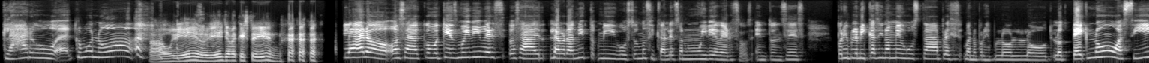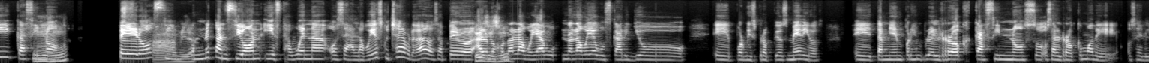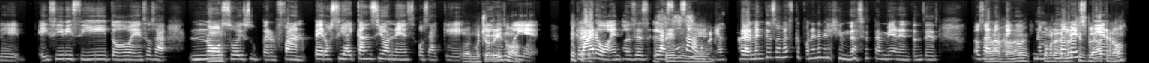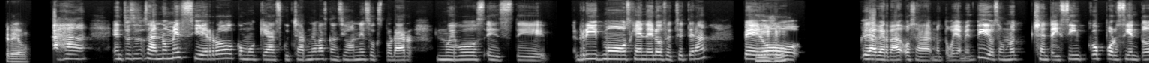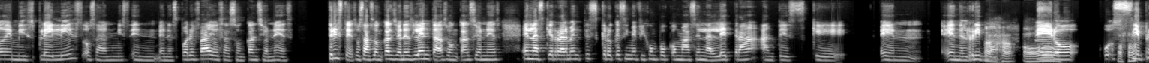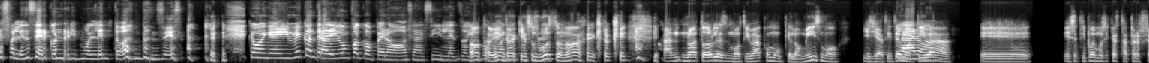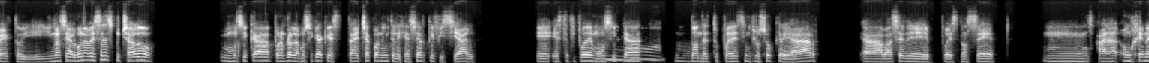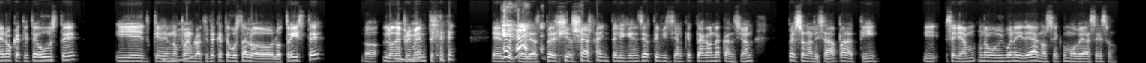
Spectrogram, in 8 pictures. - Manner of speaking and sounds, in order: laugh; laugh; laughing while speaking: "el gimnasio"; chuckle; laughing while speaking: "ritmo lento, entonces"; laugh; laughing while speaking: "Creo que"; laugh; laugh; laughing while speaking: "pedirle"; laugh
- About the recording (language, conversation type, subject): Spanish, podcast, ¿Cómo te afecta el idioma de la música que escuchas?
